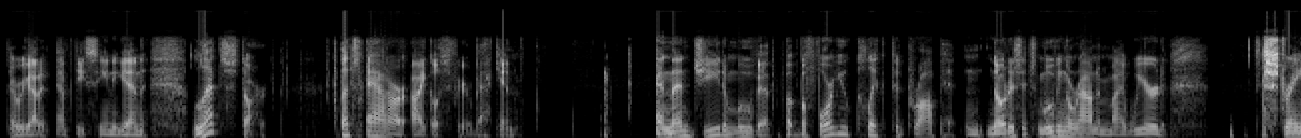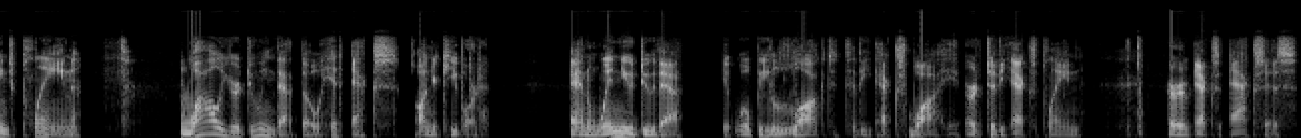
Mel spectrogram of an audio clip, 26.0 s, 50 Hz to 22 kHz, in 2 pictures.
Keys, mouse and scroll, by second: 3.4 shift+a, 5.0 click, 7.0 click, 7.7 g, 17.8 x, 24.3 click.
